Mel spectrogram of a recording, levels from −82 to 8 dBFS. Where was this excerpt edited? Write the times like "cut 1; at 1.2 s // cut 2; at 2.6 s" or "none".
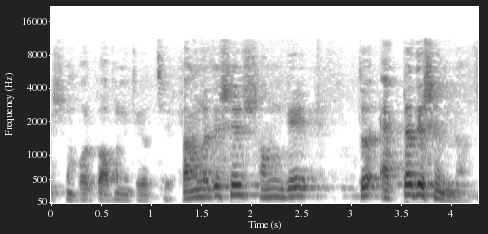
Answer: cut 1; at 1.1 s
